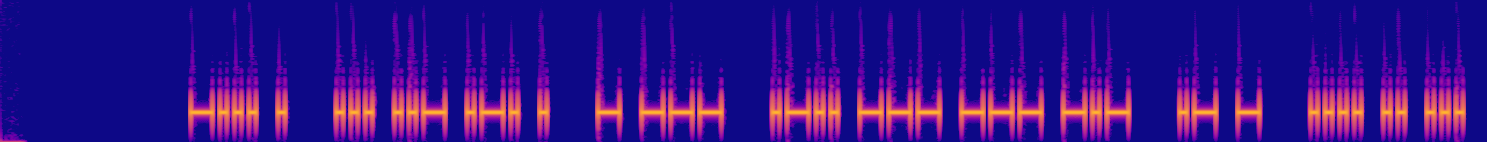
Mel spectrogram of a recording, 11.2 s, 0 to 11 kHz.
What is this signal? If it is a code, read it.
Morse code, heard as a keyed tone, about 21 wpm, 700 Hz. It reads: BE SURE TO LOOK AT HIS
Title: Sentences from Top 1000 Words - Review Part 4 - 22wpm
